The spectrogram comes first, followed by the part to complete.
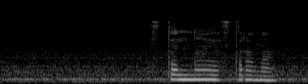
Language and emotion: Russian, neutral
